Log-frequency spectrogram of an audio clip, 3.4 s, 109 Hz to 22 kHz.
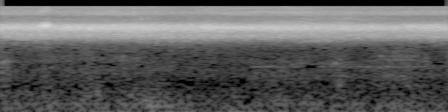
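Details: A dense, steady wall of high, hissing buzz from a periodical cicada chorus in a southern Indiana garden on 12 June 2021, the cicadas emerged about one to two weeks earlier and are mating.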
